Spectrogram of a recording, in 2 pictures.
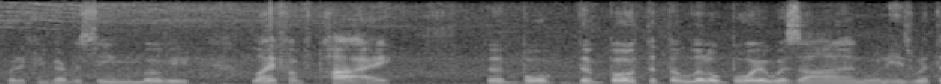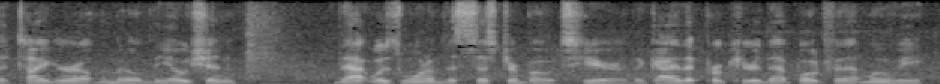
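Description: Man chatting outdoors over clear background noise. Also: mid-range voice, mellow, low-quality recording. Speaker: podcast co-host. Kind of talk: casual podcast chat. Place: outdoors in a backyard.

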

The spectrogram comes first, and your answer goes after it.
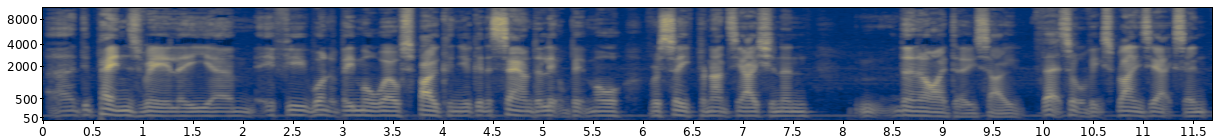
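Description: Low-voiced English man from near London. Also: fairly even intonation, measured pace, a bit bright. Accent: London area English. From England, near London. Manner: friendly, chatty, with many fillers and restarts. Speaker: history podcast host. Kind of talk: solo podcast talk.

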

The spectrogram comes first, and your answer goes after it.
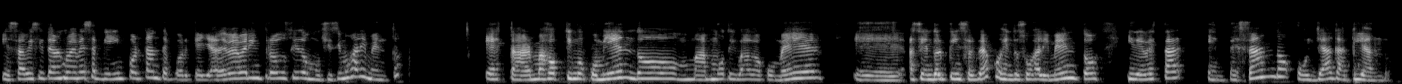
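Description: A woman pediatrician, calmly explaining routine baby checkups in a practical, reassuring manner and acting out parents' questions. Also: fairly high pitch, normal speed, no echo, lo-fi sound. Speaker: pediatrician guest. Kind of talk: explanatory podcast interview.

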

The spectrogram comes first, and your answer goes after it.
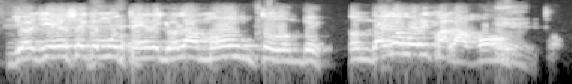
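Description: High-voiced man telling a comic story. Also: normal speed, breathy edge. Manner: animated, acts out voices and shouts punchlines. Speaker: guest. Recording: dull lo-fi sound.

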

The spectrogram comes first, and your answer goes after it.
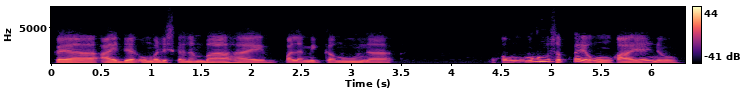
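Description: Dude cohosting, jokey advice, slangy, dry muffled audio. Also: male voice, medium pitch, expressive, unhurried, no room sound. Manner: joking, gives playful advice, blurts out slang. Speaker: podcast co-host. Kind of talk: casual chat. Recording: dull, dry sound.

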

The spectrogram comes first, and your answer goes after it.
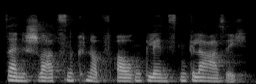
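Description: A woman narrating a children's audiobook in a lively storytelling manner. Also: sits low, measured pace. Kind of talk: scripted narration.

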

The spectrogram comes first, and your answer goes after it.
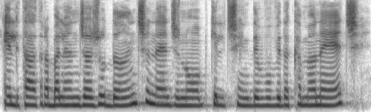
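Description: A Brazilian woman telling a personal faith story as a podcast guest, animated and acting out quoted dialogue. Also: medium pitch, racing. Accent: Brazilian Portuguese.

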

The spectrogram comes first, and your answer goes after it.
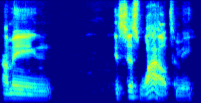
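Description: A man's voice: lowish voice, takes it slowly, a bit bright. A man hosting a casual podcast, joking and emphatic. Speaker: podcast host.

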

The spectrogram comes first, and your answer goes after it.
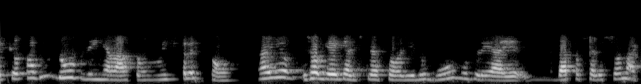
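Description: Brazilian woman podcaster, talkative and exclamatory, breathy husky tone. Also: mid-range voice. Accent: Brazilian Portuguese. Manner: chatty, exclamatory, addresses listeners as "gente". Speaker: podcast host. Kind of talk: casual storytelling monologue. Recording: tinny phone-like audio.

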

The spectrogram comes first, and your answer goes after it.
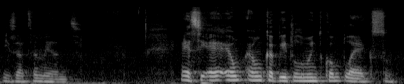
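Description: A man's voice: fairly high pitch, brisk, mellow. A man with a European Portuguese accent, a guest professor, talks through ideas thoughtfully and hesitantly, often restarting his sentences. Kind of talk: casual discussion.

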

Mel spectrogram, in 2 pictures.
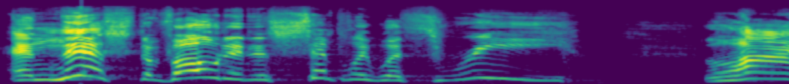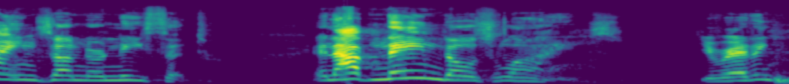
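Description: A male pastor preaching a sermon in a very high, bright, cutting voice. He speaks slowly and deliberately, leaning on repeated phrases. He swings between shouted emphasis and hushed asides.

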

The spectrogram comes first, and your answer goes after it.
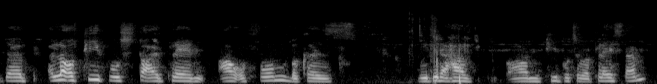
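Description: A man's voice: fairly high pitch, steady tone, measured pace, warm tone, slightly rough, dry recording. A man giving his view as a fan in a casual panel chat, on a dull lo-fi recording. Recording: dull, dry lo-fi sound.

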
